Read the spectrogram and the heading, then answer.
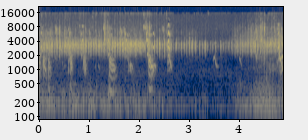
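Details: Sharp-tailed grouse courtship on a spring prairie hilltop, the birds dancing and fighting for females: a dense high rattling buzz with quick clucks and short rising notes, and low pulsing that quiets briefly before resuming.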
